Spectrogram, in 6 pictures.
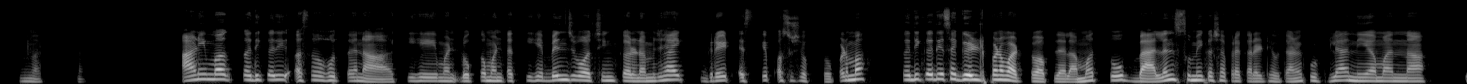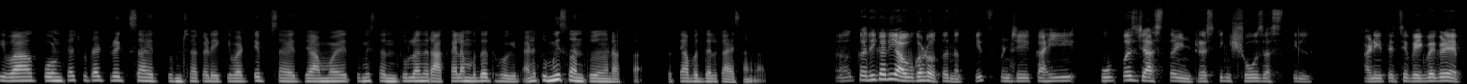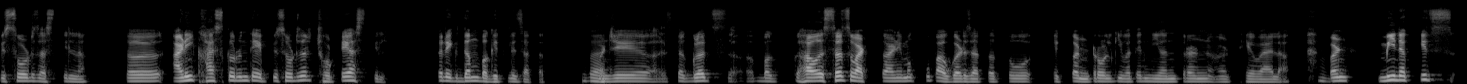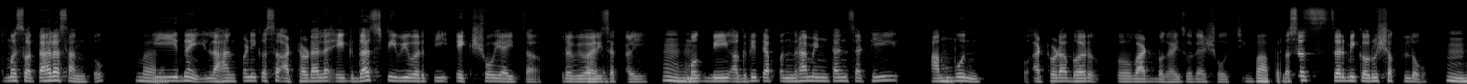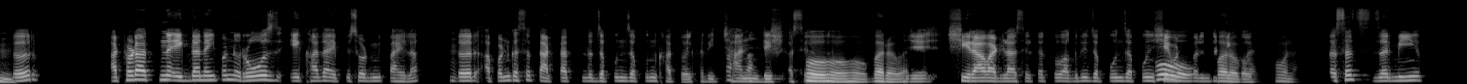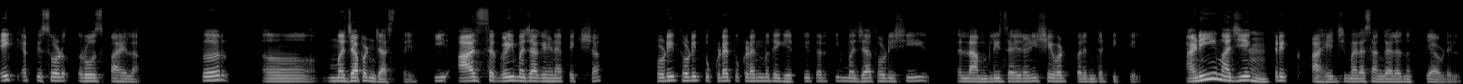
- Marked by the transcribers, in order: horn; in English: "बिंज वॉचिंग"; in English: "ग्रेट एस्केप"; in English: "गिल्ट"; in English: "ट्रिक्स"; in English: "इंटरेस्टिंग शोज"; in English: "एपिसोड्स"; in English: "एपिसोड"; in English: "शो"; tapping; in English: "शोची"; in English: "एपिसोड"; chuckle; in English: "एपिसोड"; in English: "ट्रिक"
- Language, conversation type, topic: Marathi, podcast, बिंज-वॉचिंग बद्दल तुमचा अनुभव कसा आहे?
